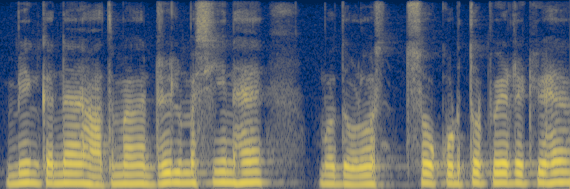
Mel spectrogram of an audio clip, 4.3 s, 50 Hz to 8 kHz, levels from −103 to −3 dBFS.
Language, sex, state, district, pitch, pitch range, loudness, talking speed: Marwari, male, Rajasthan, Nagaur, 150 Hz, 140-155 Hz, -19 LUFS, 195 wpm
